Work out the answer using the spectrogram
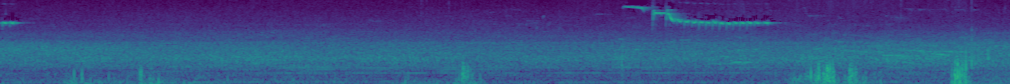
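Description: A blue tit gives one very high, thin phrase: a couple of sharp notes dropping into a quick, buzzy trill. Steady background hiss and a few soft knocks.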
